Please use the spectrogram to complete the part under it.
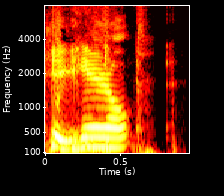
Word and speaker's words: Geralt: It's a soft J. – Geralt.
